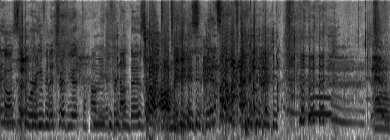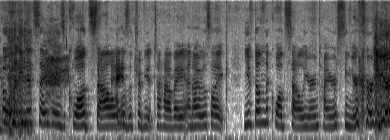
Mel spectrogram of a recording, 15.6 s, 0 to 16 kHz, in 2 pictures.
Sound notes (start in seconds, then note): 0.0 laughter; 3.2 laughter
